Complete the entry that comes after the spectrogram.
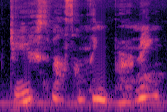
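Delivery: soft worried whisper. Acted. Monkey asking siblings about a smell, worried whisper. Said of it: "One little monkey says".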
